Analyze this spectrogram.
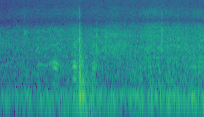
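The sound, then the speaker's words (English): A small aluminum motorboat engine hums steadily as the boat moves along a shoreline, under rushing wind and water noise, with a brief knock partway through and no clear talking. “Most Chippewa now use aluminum motorboats instead of birch bark canoes”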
